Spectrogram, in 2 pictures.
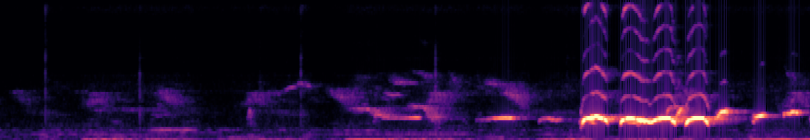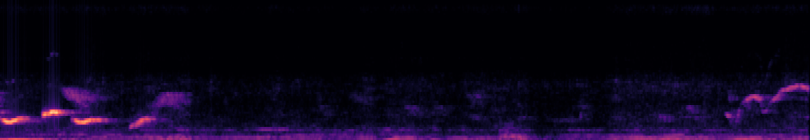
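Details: Green leafbird singing a rich run of high, warbled whistles and trills, used as a lure to get other green leafbirds singing and excited; loudest in a rapid wavering burst mid-phrase, low thumps in background.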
